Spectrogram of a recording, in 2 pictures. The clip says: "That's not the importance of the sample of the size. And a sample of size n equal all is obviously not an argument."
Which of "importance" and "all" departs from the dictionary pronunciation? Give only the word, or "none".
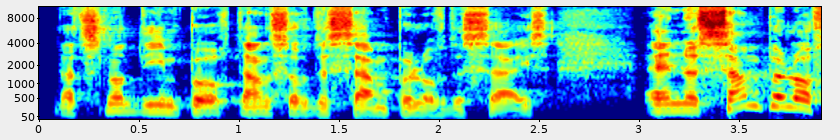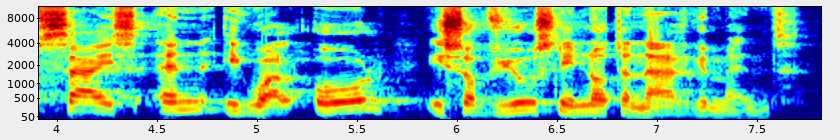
none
